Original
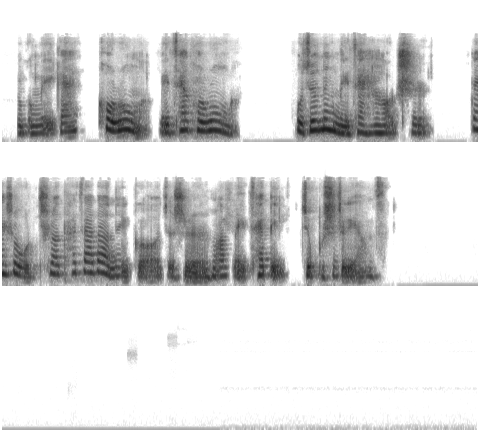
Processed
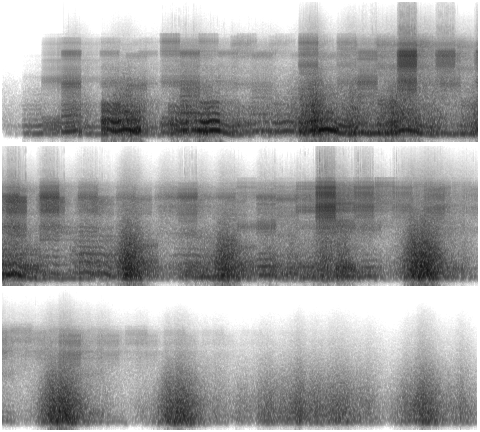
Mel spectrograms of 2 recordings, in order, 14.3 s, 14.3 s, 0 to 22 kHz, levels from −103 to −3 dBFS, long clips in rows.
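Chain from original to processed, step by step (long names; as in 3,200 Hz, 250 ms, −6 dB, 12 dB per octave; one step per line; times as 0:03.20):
spectrum averaged block by block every 200 ms
wind on the microphone 620 Hz −30 dBFS
Butterworth high-pass 150 Hz 96 dB per octave
delay with pitch and tempo change per echo 612 ms, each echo −1 semitone, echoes 2, each echo −6 dB
in parallel at −3.5 dB: asymmetric clip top −22.5 dBFS, bottom −15 dBFS
on the sum: automatic gain control gain up to 11.5 dB
on a send: delay with a high-pass on its return 384 ms, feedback 62%, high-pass 3,000 Hz, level −5.5 dB
on the sum: multiband upward and downward expander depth 100%
level −6.5 dB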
